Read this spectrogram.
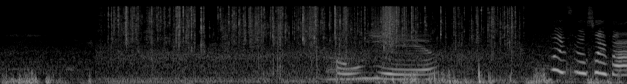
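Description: Aluminium foil crinkles and rustles.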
